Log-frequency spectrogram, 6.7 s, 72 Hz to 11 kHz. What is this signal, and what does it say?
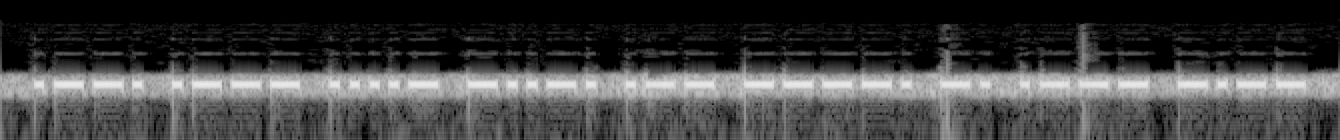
Morse code, heard as a keyed tone, about 24 wpm, 530 Hz. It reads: PJ4/W9NJY
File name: wp / pj4 w9njy 17m cw 28 mar 2011 2054z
